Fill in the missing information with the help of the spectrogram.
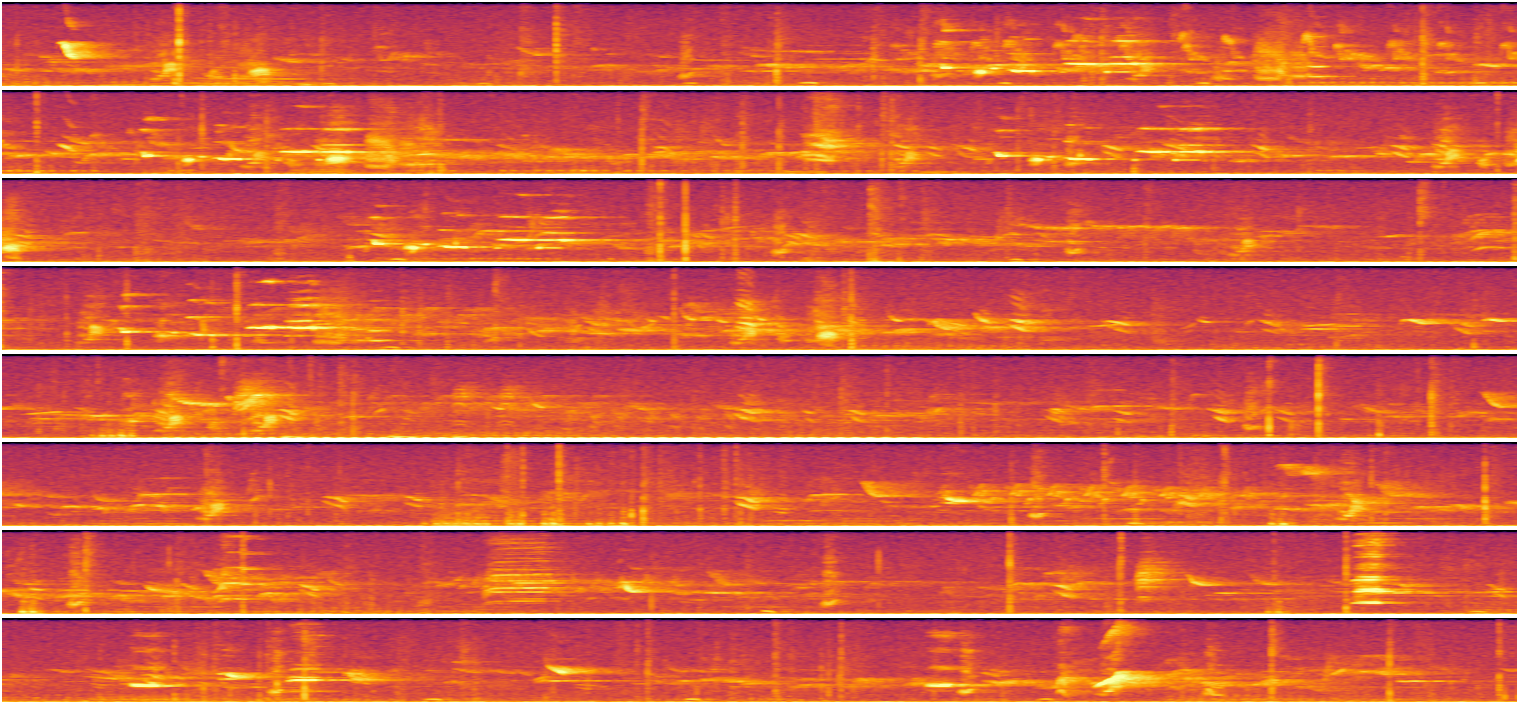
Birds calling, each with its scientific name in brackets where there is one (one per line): Hawaii Amakihi (Chlorodrepanis virens)
Red-billed Leiothrix (Leiothrix lutea)
Iiwi (Drepanis coccinea)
